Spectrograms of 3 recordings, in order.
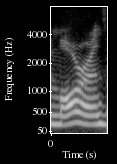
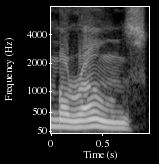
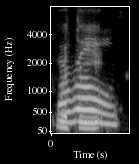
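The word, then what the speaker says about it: Mörons: I didn't know the Morons were Canadians. Yeah, they're from, I want to say Alberta. Yeah. Oh, yeah, that's right. Yeah. And it's pronounced the Maroons. Maroons. Yeah, umlaut there.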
